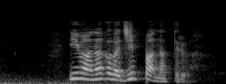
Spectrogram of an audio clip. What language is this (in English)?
Japanese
